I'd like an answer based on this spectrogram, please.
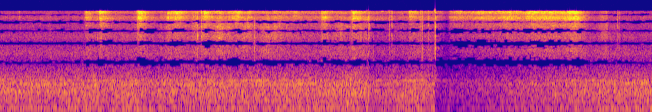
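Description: Steady low mechanical hum with a constant hiss. It drops off suddenly a little past four seconds in, then builds back up.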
